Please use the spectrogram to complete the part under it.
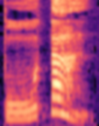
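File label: "bu dan", Mandarin; 不但; ～ばかりでなく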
